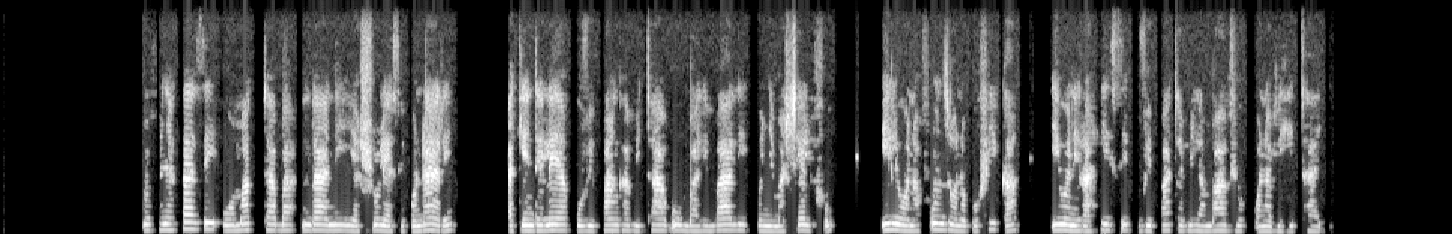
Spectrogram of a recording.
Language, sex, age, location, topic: Swahili, female, 36-49, Dar es Salaam, education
